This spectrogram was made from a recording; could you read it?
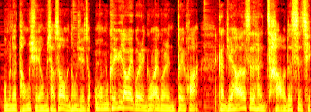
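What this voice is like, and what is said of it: Taiwanese Mandarin accent. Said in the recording (Chinese): “一听口音就知道你们台湾来的”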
